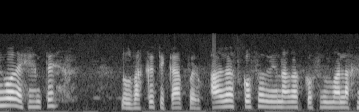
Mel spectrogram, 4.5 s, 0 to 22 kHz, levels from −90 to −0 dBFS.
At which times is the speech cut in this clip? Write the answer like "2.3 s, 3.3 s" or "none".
2.5 s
